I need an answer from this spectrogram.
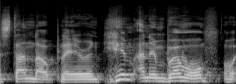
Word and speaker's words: Mbeumo: He's been a standout player, and him and Mbeumo, or Mbeumo as people are telling me is pronounced, they've both been players who have shouldered a lot of the responsibility for their respective teams.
